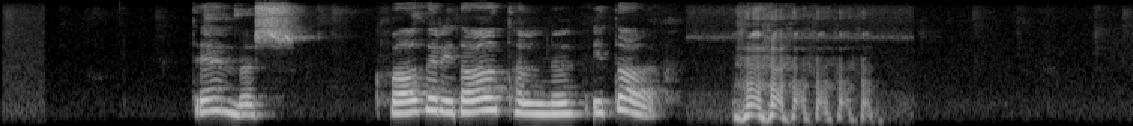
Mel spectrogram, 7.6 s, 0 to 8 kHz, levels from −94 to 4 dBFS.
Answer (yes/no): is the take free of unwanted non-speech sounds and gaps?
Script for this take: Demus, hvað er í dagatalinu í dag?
no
